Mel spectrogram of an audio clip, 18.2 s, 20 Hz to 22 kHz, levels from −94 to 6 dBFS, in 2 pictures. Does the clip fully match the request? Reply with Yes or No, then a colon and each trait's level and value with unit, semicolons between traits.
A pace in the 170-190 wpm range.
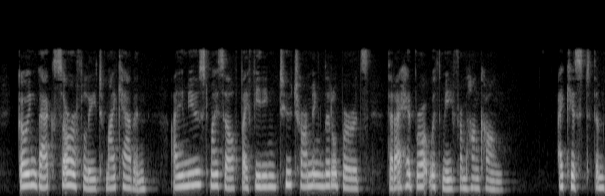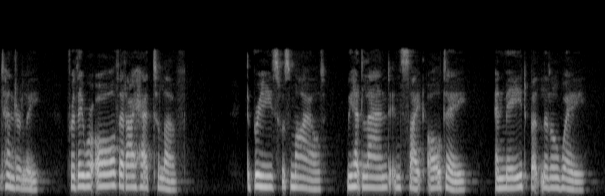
Yes: average, 175 wpm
